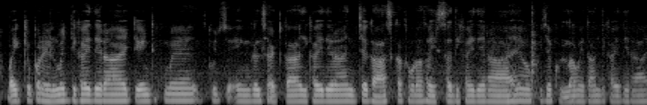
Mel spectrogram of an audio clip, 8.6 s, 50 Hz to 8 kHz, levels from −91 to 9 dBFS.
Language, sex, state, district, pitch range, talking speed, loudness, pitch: Hindi, male, West Bengal, Jhargram, 120-130 Hz, 245 wpm, -33 LUFS, 125 Hz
